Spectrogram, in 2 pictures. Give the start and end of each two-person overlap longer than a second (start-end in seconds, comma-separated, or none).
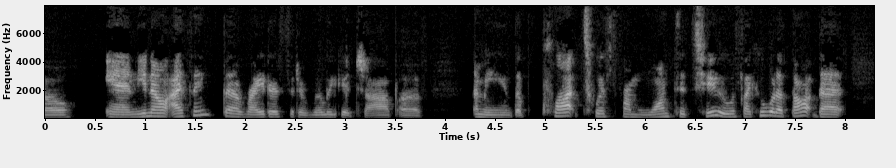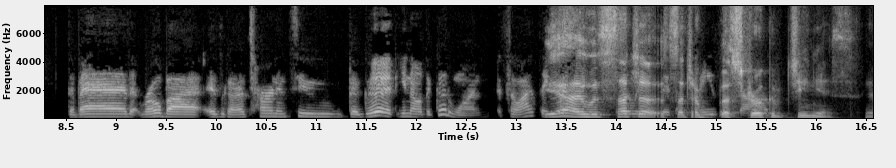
13.3-15.6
